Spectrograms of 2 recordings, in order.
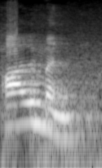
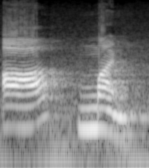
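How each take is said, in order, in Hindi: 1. L की ध्वनि बोली जाती है। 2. L की ध्वनि मूक है। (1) "बट ये गलत है" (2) "इसका एल जो है वो साइलेंट होगा"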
